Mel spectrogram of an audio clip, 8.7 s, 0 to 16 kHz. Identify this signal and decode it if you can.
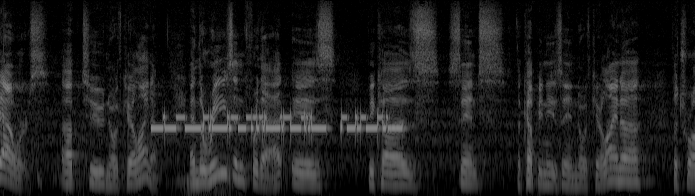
TTY/TDD text telephone tones (45.45 baud Baudot), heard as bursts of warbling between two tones, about 400 Hz shift, 1600 Hz centre. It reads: THE GERMAN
